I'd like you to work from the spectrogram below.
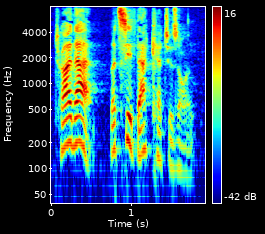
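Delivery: usual speaking voice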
